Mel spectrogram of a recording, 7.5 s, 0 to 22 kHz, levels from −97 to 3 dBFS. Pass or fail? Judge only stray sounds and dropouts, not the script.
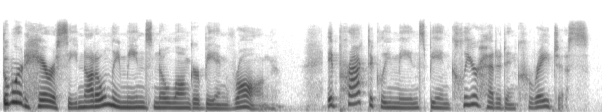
pass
